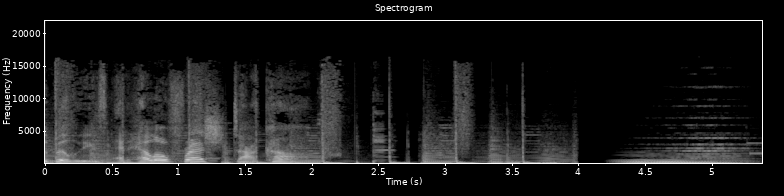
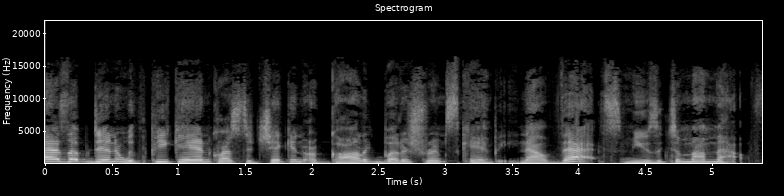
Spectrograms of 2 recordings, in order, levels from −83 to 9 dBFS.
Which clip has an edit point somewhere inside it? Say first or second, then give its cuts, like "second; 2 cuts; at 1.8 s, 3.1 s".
first; 1 cut; at 4.0 s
